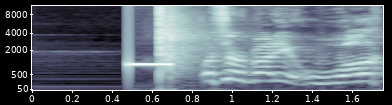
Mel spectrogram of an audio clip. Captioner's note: screen beeps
